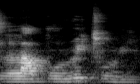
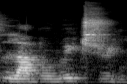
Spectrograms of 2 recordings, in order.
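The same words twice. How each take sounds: First: "laboratory" ending in a full "to-ry"; correct, all syllables. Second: "laboratory" ending in "tree", the o swallowed; wrong, syllable dropped. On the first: Teacher correcting the mistake, "laboratory" with every syllable sounded. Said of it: "it's laboratory". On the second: Teacher showing the mistake, "laboratory" with a syllable dropped. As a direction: run "tory" together as "tree" in "laboratory". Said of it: "It's not laboratory". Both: Shown as a demonstration.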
